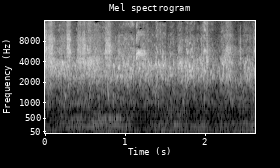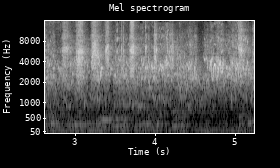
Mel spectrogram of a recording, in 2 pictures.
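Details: Pet budgerigars singing together in a rolling stream of high-pitched twitters, clicks and squeaky notes, rising and falling in short bursts.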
